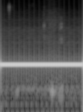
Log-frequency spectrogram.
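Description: A steady, unbroken phone dial tone hums at an even, moderate level for under a second as a phone call is placed, with a faint low rumble underneath and no voices.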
